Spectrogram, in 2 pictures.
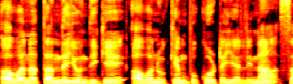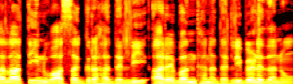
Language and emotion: Kannada, neutral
